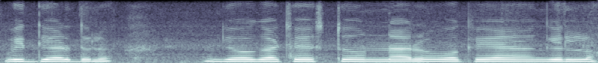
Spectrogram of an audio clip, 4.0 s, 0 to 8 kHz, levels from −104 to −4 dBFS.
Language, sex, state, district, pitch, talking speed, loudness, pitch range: Telugu, female, Andhra Pradesh, Visakhapatnam, 240 Hz, 105 wpm, -13 LUFS, 235-250 Hz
